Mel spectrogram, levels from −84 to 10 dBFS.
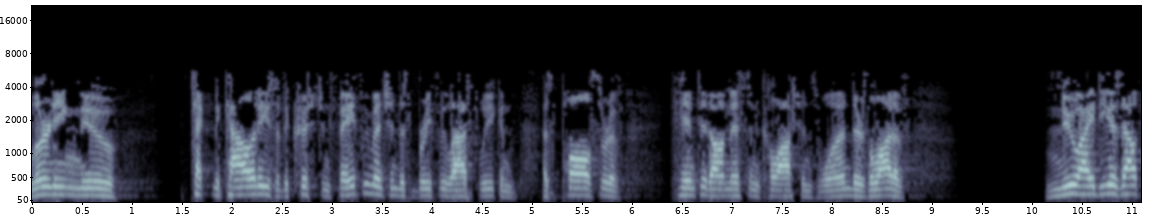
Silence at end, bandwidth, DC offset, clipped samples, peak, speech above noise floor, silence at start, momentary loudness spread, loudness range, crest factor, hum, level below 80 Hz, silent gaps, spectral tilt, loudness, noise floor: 0 s; 6 kHz; under 0.1%; under 0.1%; -2 dBFS; 63 dB; 0 s; 13 LU; 2 LU; 18 dB; none; -60 dBFS; none; -2.5 dB/octave; -19 LUFS; -82 dBFS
